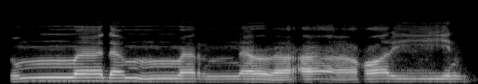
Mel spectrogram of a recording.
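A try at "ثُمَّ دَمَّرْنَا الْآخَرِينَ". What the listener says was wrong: lamnya jangan mantul nal aja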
